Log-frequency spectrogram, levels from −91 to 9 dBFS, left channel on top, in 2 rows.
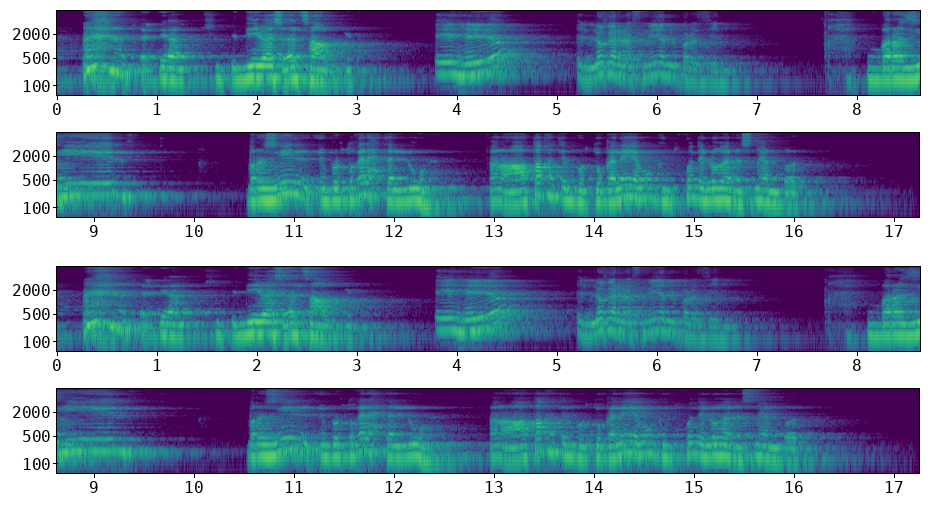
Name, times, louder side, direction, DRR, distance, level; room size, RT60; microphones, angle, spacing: voice 1, 0.3-1.3 1.6-3.0 7.7-9.4 10.5-12.5 13.0-16.0, left 3 dB, 80° left, 7 dB, 0.7 m, -24 dB
voice 2, 3.8-4.6 5.2-6.7, left 1 dB, 20° left, 2 dB, 1.1 m, -29 dB
18.5 x 13.5 x 3.1 m, 1.3 s
head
